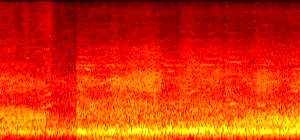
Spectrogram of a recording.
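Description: Dirt bike engines buzz as riders race over a dirt track.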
